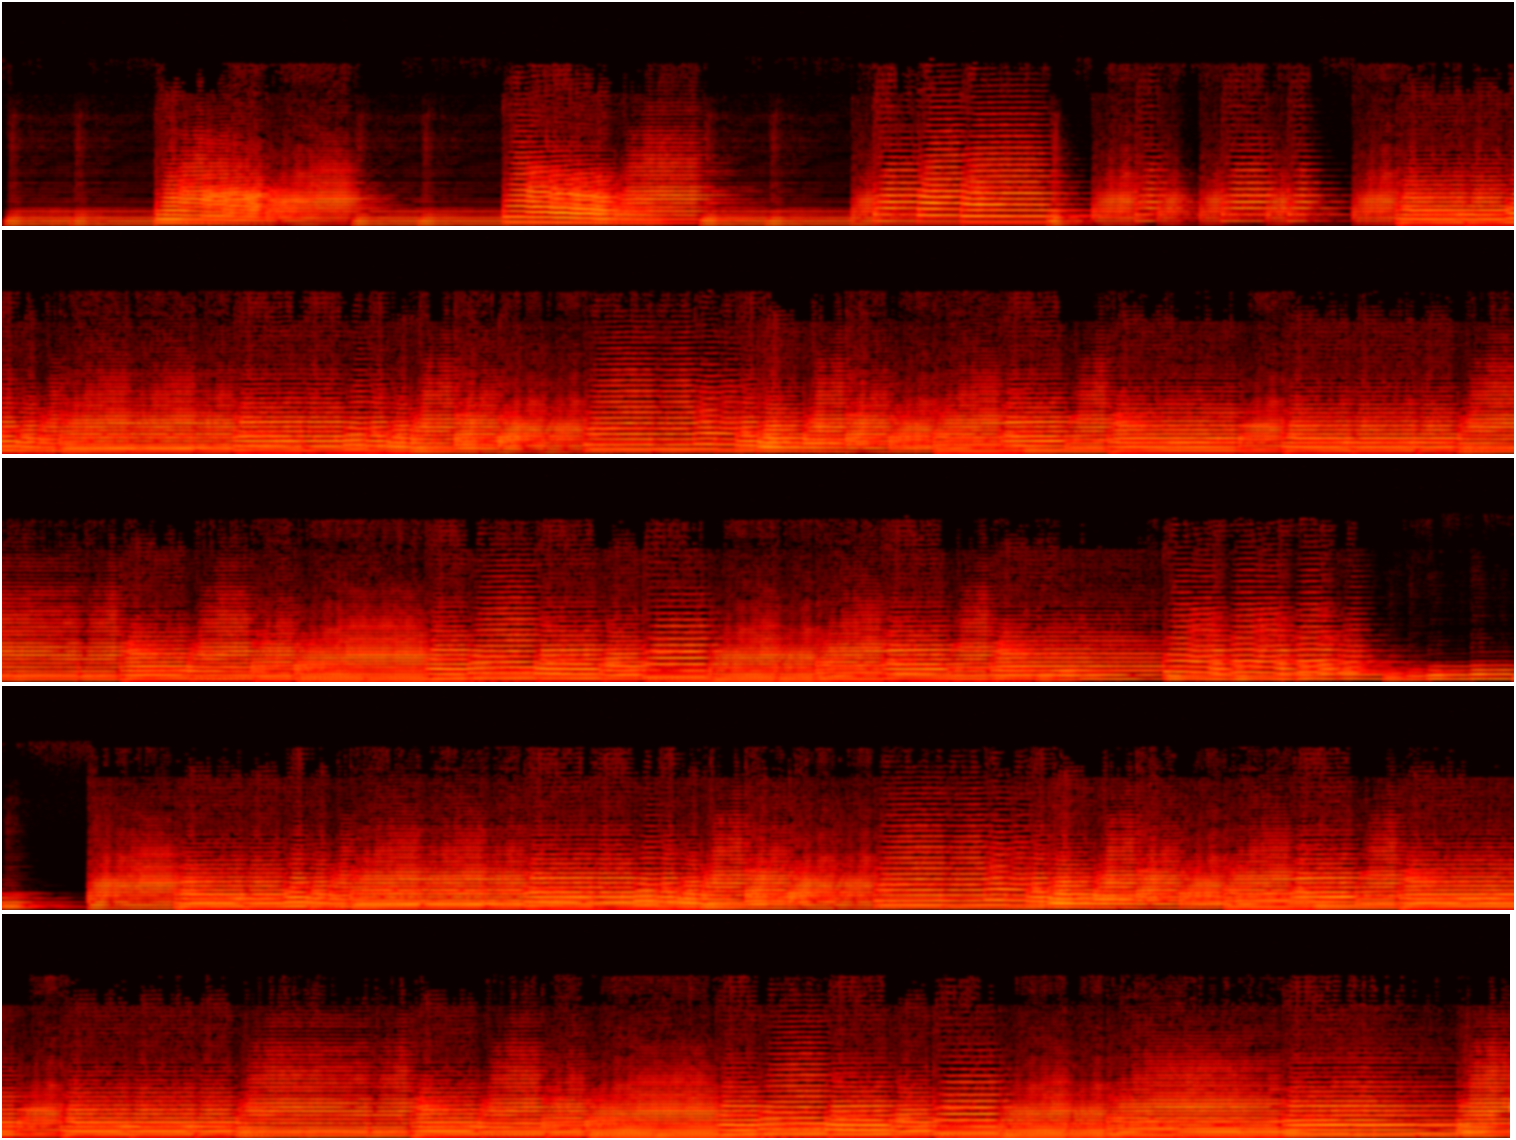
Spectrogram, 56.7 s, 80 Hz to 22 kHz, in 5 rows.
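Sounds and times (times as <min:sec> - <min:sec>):
jazzy Christmas carol on trumpet: 0:00.0 - 0:56.6.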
